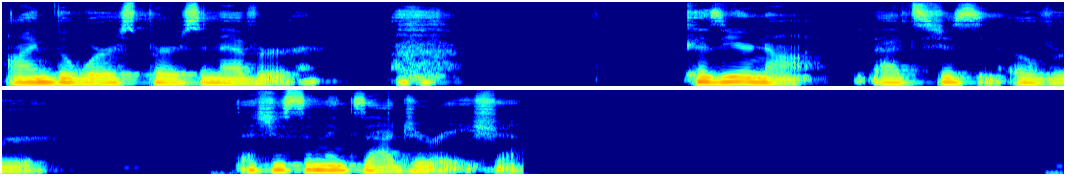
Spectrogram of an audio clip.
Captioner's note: slight laugh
